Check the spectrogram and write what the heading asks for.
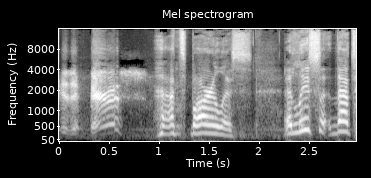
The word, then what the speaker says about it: Barlis: daily lives what I introduce to you Barrett is it Ferris that's barliss at least that's how my mom says it's pronounced oh god yeah second time I believe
